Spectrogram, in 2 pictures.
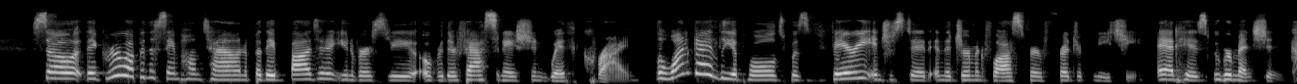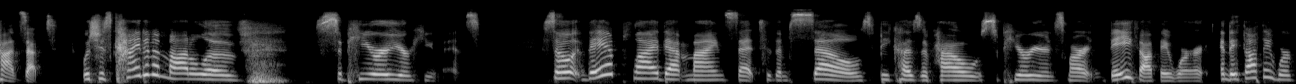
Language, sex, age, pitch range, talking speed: English, female, 20-39, 195-255 Hz, 155 wpm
